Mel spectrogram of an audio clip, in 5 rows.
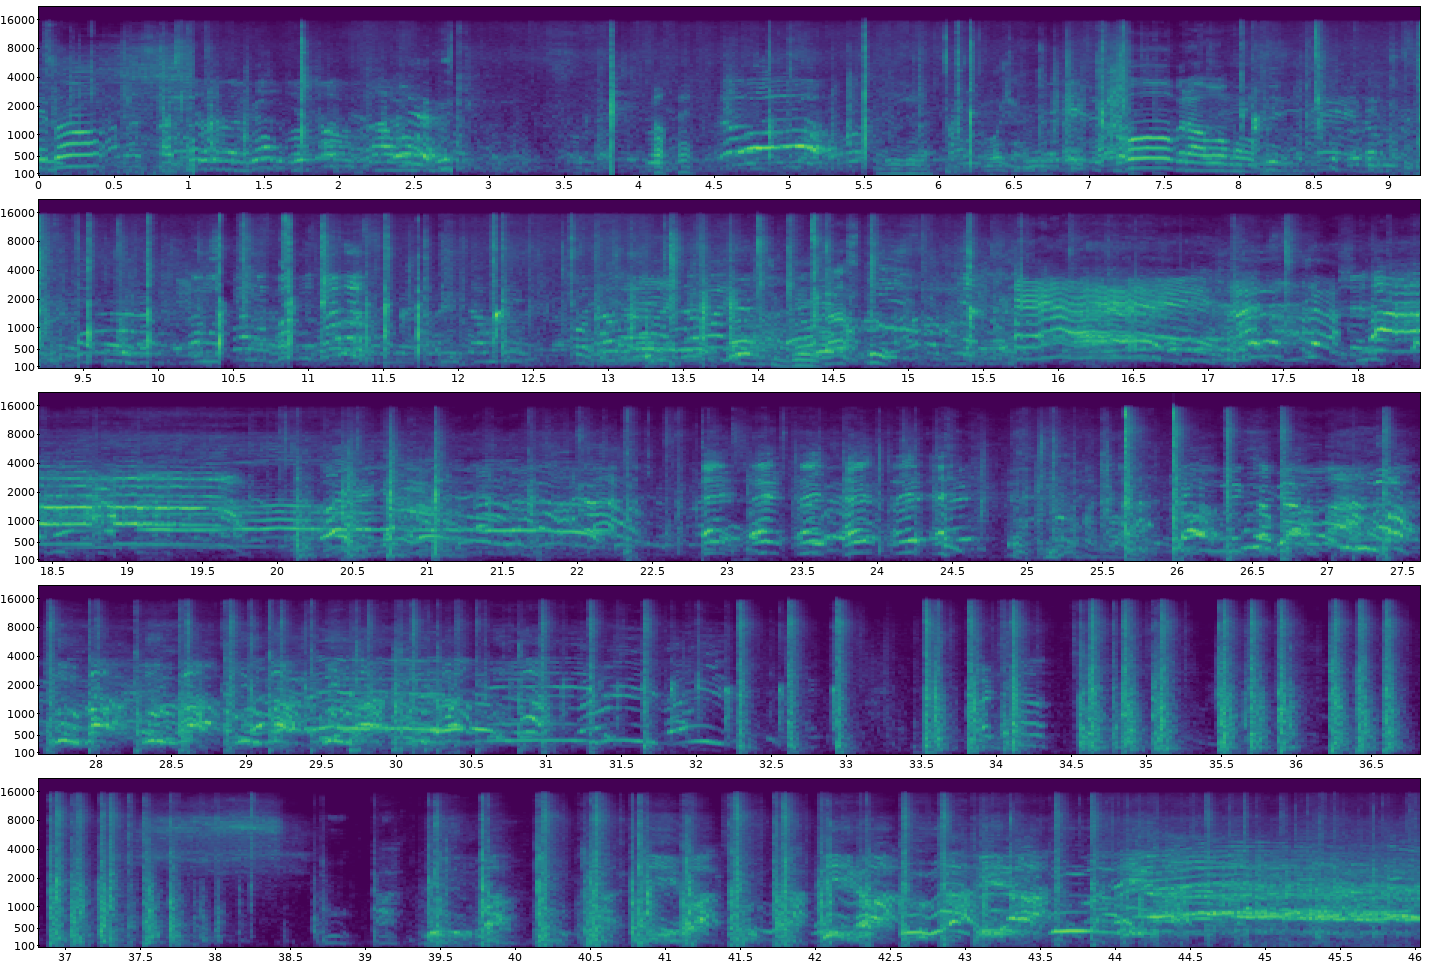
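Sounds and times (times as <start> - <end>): men chanting and shouting: 4.1 - 32.4, 37.4 - 46.0
sharp claps: 7.9 - 14.6, 22.3 - 38.3, 39.4 - 44.9
short hiss: 37.4 - 38.6.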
